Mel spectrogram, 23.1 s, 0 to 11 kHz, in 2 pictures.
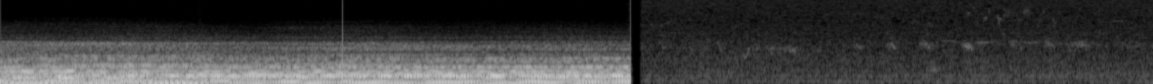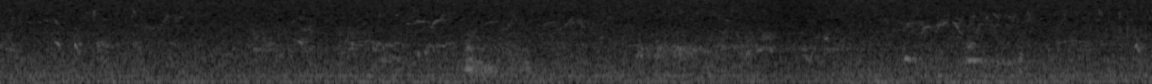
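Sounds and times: low steady hum: 0:00.0 - 0:08.8
faint bird chirps: 0:06.4 - 0:23.0.

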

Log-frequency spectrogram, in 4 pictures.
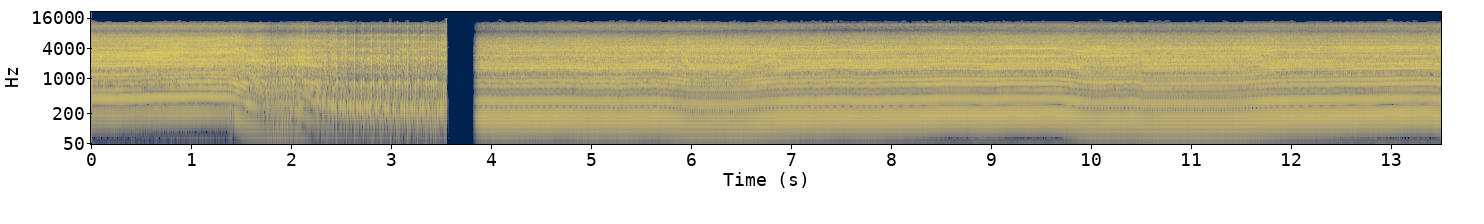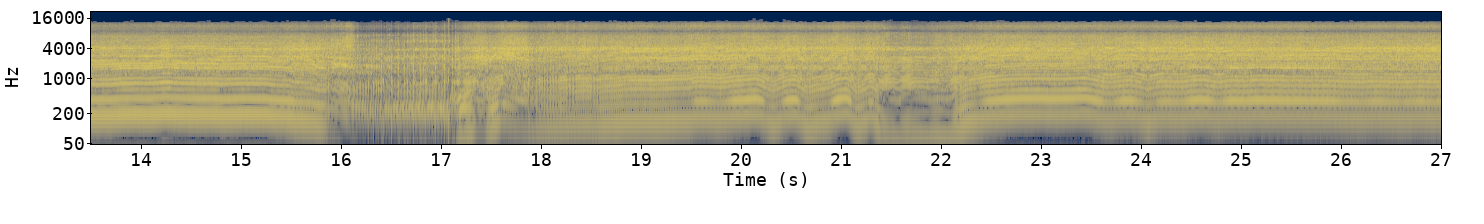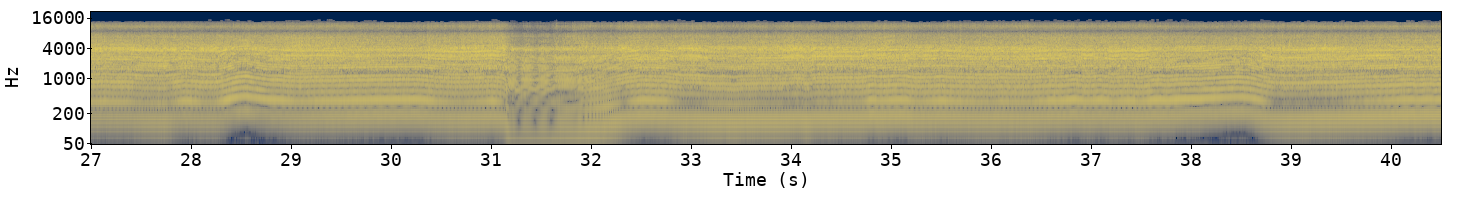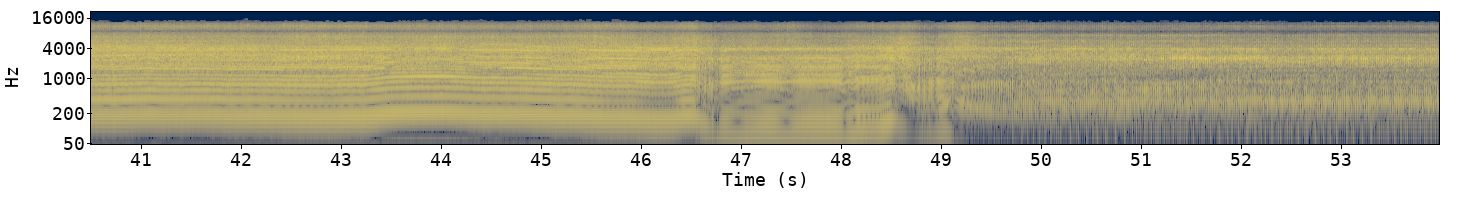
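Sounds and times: chainsaw cutting wood: 0:00.0 - 0:53.9.

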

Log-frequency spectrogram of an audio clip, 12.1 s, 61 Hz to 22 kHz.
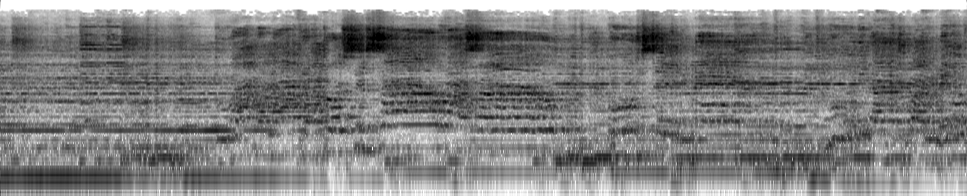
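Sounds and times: instrumental backing track: 0:00.0 - 0:12.0
gospel singing: 0:02.4 - 0:12.0.

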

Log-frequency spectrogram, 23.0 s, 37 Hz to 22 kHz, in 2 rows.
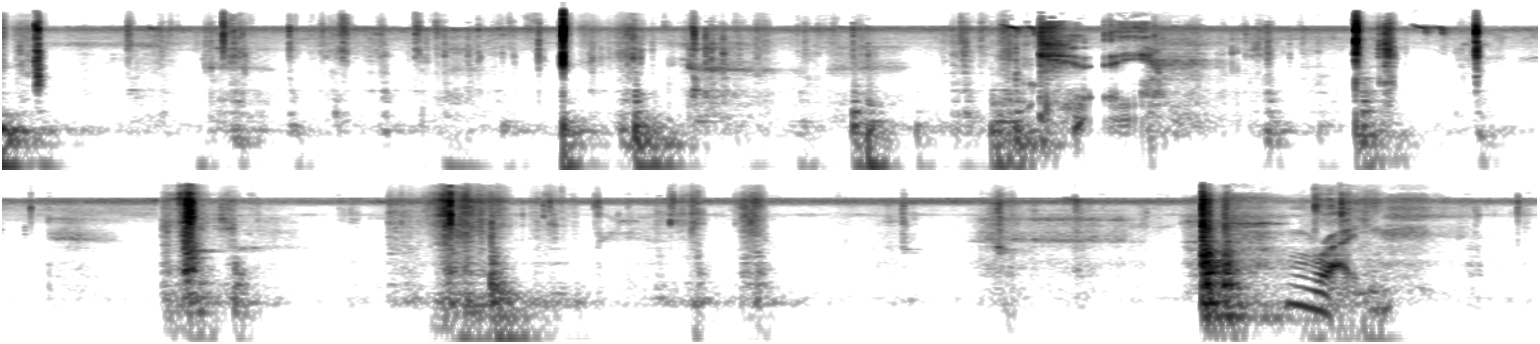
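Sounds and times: wires and plastic rustling: 0:00.9 - 0:07.8.

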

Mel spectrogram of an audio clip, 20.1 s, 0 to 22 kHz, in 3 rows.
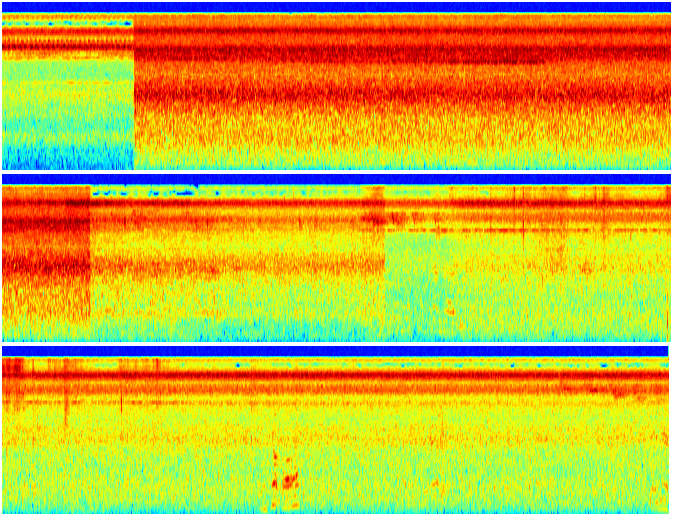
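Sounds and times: flowing water rushing: 0:01.4 - 0:10.5.

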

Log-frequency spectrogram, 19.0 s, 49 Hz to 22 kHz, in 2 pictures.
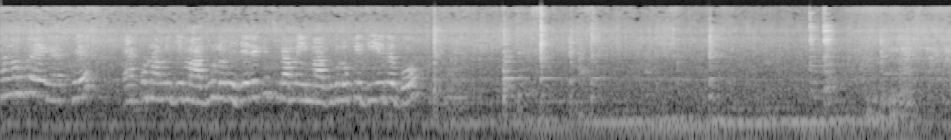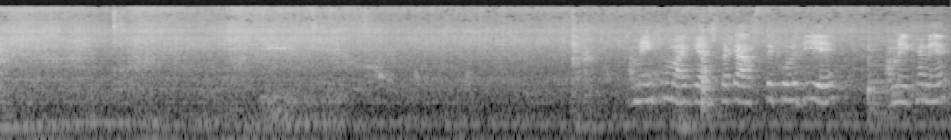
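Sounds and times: fish sizzling in a pan: 0:00.0 - 0:19.0
spatula stirring in pan: 0:04.1 - 0:14.4
metal clinks against pan: 0:08.0 - 0:08.5.

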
